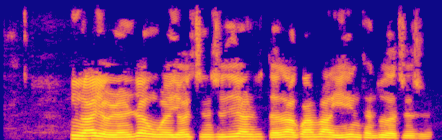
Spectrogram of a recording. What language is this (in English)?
Chinese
